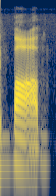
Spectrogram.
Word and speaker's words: bobbed: across the room bobbed I wouldn't usually have the good D like that I would usually say Bob we Bob for apples when this D is right next to another consonant you're not going to hear the D at all we Bob for apples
